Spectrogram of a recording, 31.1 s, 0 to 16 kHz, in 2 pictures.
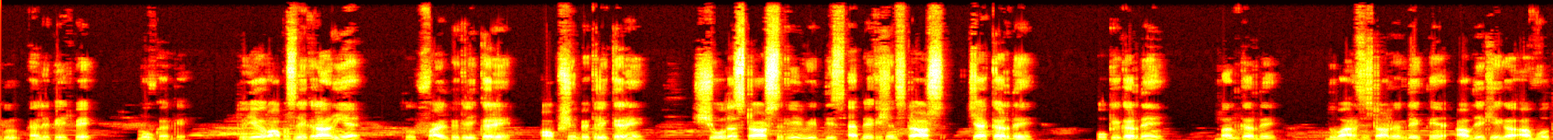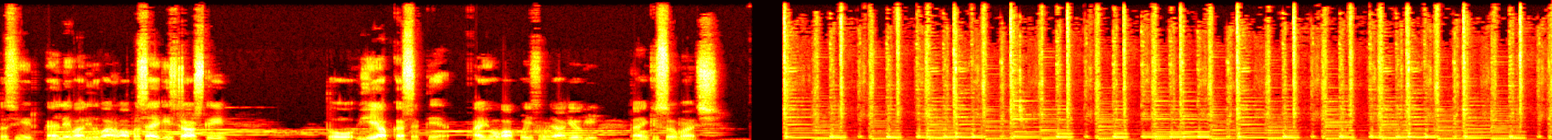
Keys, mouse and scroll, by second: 0.9 typing, 3.6 scroll up 1, 3.6 click, 9.6 click, 12.6 typing, 13.7 typing, 14.9 click, 14.9 typing, 18.2 click, 19.2-19.9 typing.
